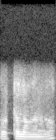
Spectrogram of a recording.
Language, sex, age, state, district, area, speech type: Sindhi, male, 30-45, Maharashtra, Thane, urban, conversation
